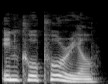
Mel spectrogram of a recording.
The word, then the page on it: incorporeal: British English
